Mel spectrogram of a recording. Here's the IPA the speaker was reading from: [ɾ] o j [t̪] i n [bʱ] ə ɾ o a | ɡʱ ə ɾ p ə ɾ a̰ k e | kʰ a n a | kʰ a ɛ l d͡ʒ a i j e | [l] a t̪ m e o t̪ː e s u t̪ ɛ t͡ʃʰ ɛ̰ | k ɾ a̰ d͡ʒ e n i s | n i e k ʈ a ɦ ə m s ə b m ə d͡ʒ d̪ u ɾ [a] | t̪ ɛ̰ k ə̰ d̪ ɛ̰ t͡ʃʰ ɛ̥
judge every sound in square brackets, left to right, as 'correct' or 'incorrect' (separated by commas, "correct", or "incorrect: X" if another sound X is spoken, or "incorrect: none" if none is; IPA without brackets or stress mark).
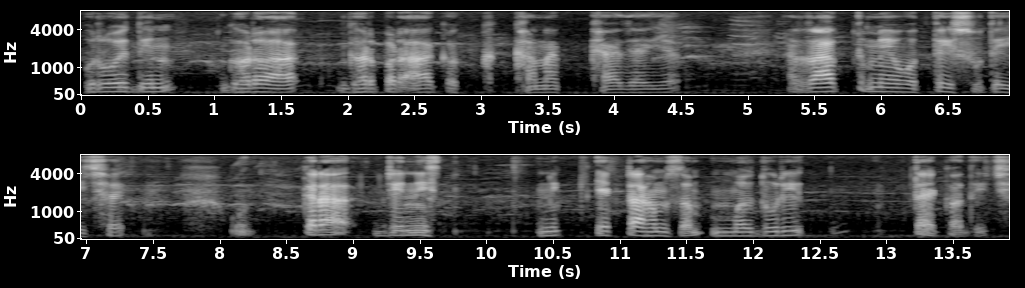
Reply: correct, incorrect: d̪, incorrect: ɡʱ, incorrect: ɾ, incorrect: i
